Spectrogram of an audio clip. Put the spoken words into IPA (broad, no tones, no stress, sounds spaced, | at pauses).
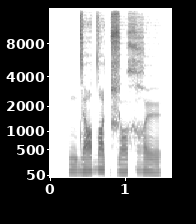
n d ɛ dˤ u t͡ɕ ɔ x ʁ ø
